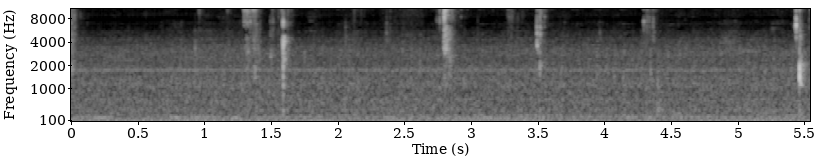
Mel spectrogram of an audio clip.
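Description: A person chewing pig feet with wet mouth sounds, broken by a handful of short, sharp lip smacks spread through, over a steady low hum.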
